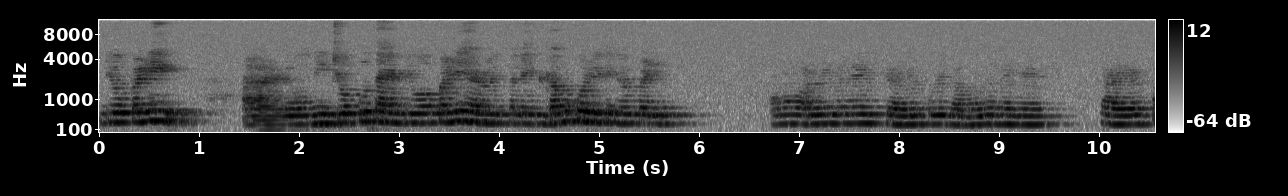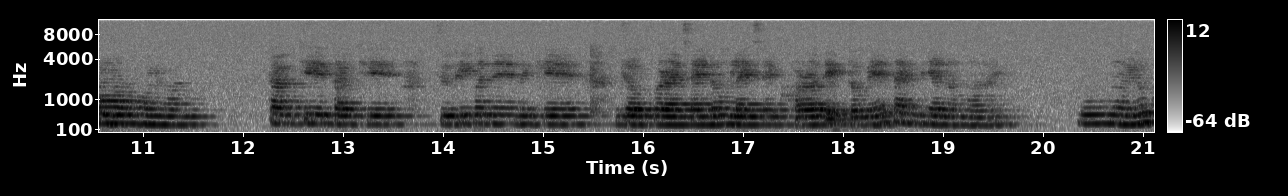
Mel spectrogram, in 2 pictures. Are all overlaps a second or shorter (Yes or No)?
Yes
